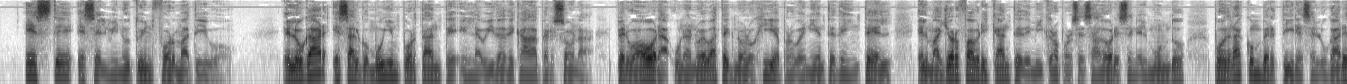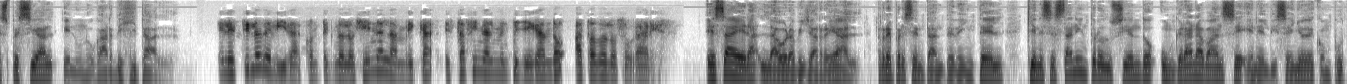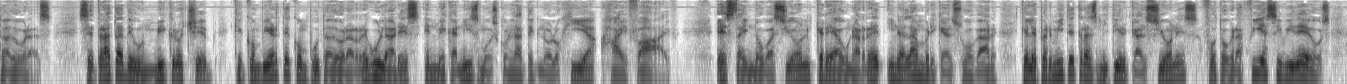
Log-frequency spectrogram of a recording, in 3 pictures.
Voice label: audio newsrls spanish; intel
